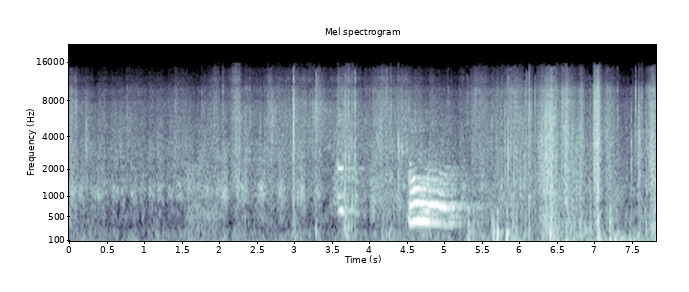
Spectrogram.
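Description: Overheated coonhounds panting hard at the tree. One dog gives a single short bark about halfway through, and footsteps rustle through leaves and brush.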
